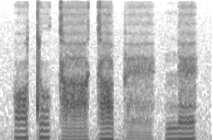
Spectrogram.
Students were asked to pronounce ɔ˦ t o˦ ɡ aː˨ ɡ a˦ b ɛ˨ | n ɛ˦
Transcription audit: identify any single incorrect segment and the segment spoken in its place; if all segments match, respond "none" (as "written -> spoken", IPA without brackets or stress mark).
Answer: none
